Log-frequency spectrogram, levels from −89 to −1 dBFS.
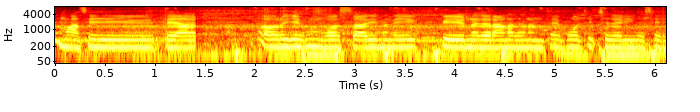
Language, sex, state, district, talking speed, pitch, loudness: Garhwali, male, Uttarakhand, Tehri Garhwal, 165 wpm, 175 Hz, -16 LUFS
